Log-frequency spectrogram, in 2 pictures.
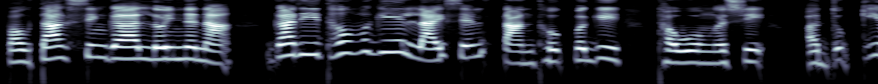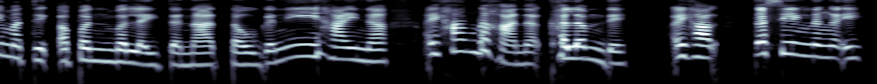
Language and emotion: Manipuri, surprised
